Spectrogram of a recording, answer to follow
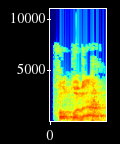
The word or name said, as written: Khutbah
